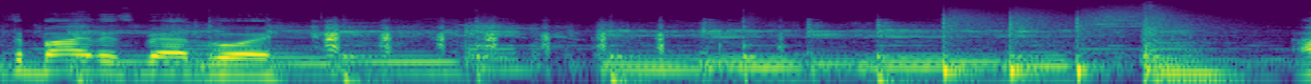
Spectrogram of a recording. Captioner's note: laughing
